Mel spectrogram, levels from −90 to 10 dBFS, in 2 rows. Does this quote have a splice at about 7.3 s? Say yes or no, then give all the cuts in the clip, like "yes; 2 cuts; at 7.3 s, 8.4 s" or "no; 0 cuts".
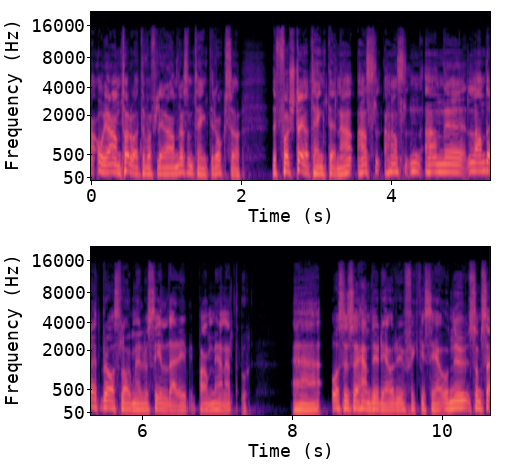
yes; 1 cut; at 7.3 s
